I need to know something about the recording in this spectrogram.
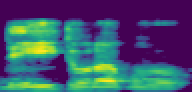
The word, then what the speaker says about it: NAYDO: 그 제가 자리를 보니까 naydo 해서 네이도라고 읽는다고 약칭으로 하는데 이제 다녀오셨던 내일도 프로그램에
